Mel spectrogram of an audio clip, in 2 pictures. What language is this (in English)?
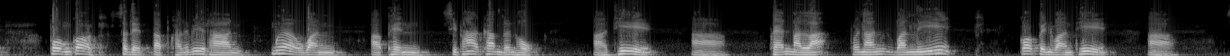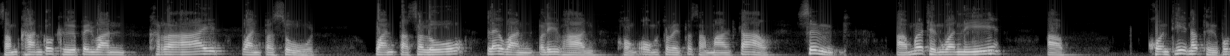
Thai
